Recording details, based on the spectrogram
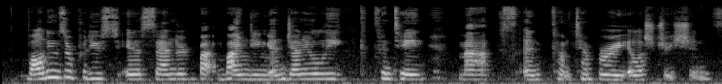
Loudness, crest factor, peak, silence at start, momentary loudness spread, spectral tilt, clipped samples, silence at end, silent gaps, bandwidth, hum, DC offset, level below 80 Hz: -20 LUFS; 18 dB; -2 dBFS; 0.15 s; 8 LU; -2.5 dB/octave; under 0.1%; 0 s; none; 16.5 kHz; none; under 0.1%; -44 dBFS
